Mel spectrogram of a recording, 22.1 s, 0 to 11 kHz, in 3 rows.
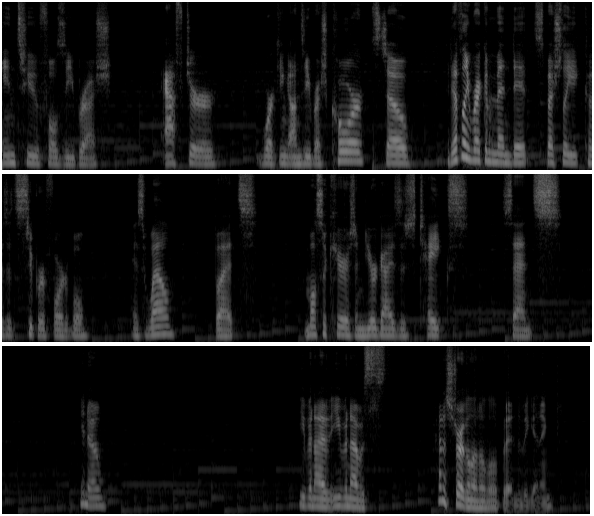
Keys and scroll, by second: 2.3-3.7 typing.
